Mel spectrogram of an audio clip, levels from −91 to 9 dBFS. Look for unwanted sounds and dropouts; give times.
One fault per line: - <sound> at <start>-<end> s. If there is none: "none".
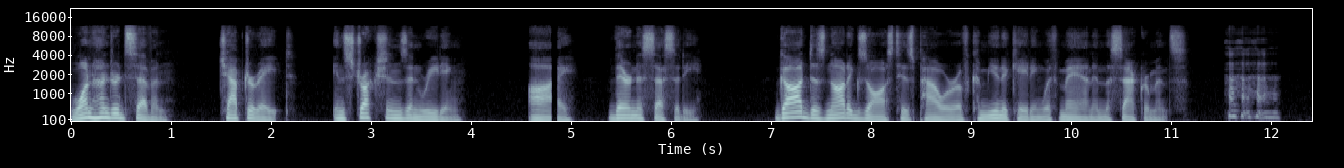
- dropout at 4.8-4.9 s
- laugh at 11.5-12.1 s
